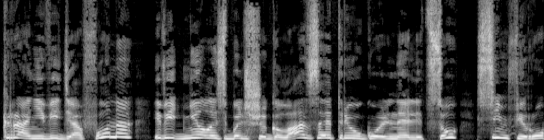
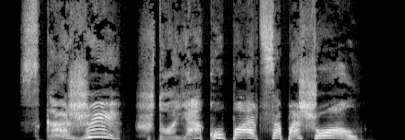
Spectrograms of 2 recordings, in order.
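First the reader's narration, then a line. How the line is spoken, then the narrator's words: Hissing. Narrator (Russian): зашипел Аркаша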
